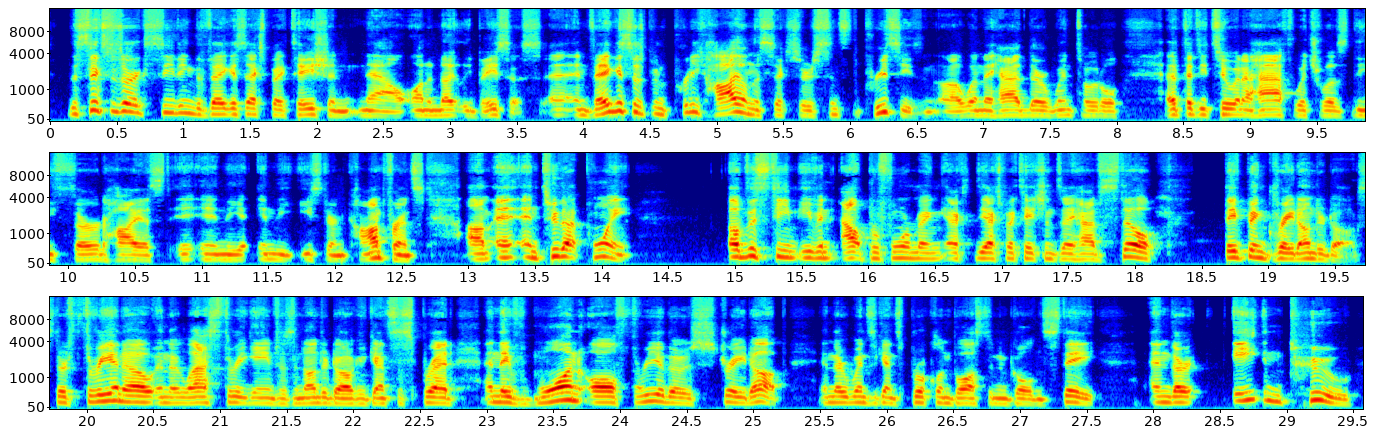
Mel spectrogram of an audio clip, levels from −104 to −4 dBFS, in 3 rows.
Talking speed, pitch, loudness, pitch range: 215 wpm, 150 Hz, -24 LUFS, 135-170 Hz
